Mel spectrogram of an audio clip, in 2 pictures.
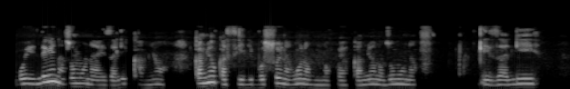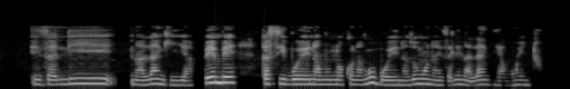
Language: Lingala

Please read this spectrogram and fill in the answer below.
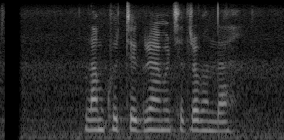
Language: Nepali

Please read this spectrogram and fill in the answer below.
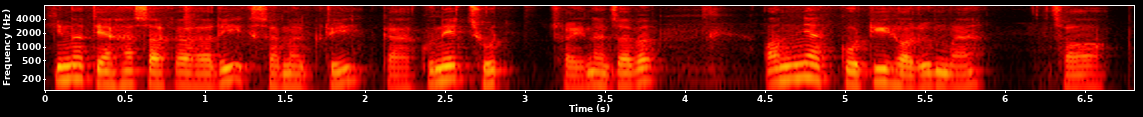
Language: Nepali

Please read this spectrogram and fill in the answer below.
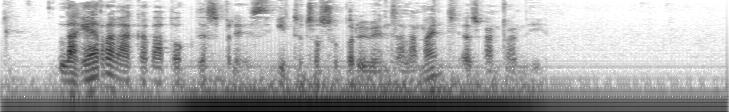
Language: Catalan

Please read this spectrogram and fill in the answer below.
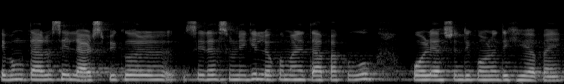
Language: Odia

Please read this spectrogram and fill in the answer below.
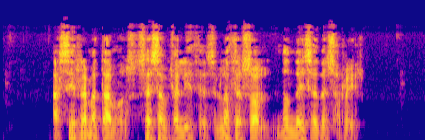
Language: Galician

